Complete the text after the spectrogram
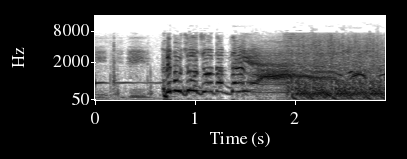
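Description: A young man shouts angrily up close.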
